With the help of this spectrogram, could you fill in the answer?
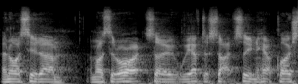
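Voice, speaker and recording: Talking at a very fast pace, a man speaks with an Australian accent. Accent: thick Australian. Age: 50s. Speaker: first-time father. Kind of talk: casual chat.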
